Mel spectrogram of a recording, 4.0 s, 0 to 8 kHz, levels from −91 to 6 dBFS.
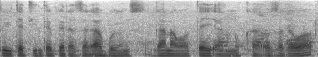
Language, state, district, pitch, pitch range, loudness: Kokborok, Tripura, Dhalai, 85 Hz, 80-90 Hz, -20 LUFS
